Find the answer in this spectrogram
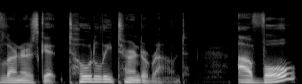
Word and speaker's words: avó: Avó, for grandmother, is pronounced avó, specifically using a closed O sound, kind of like O.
